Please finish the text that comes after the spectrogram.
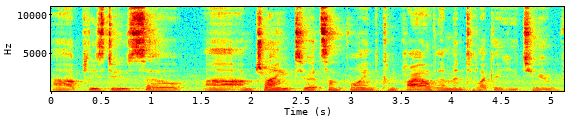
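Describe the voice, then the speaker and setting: A woman hosting a livestream, talking casually to her viewers in a soft, friendly way and often pausing on an um. Her voice sits low. It echoes around the room over a steady background noise. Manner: soft, friendly, hesitant with many ums. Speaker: Twitch streamer.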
